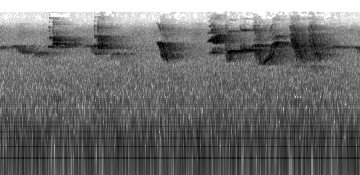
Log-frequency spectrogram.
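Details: In a madan tree arbor, an Oriental magpie-robin sings thin high whistles and rapid up-and-down slurs, starting as spaced notes and running together into a busy, warbling phrase in the second half.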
